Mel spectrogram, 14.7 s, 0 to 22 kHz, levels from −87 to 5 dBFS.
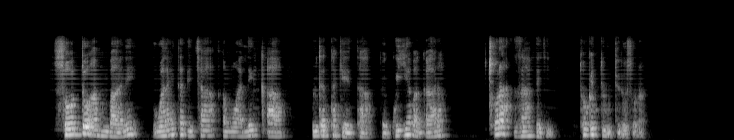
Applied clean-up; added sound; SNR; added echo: neural mask model DeepFilterNet 3.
